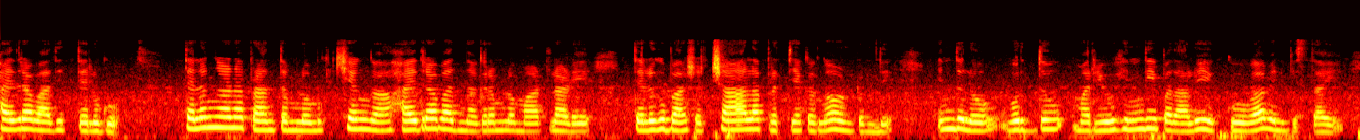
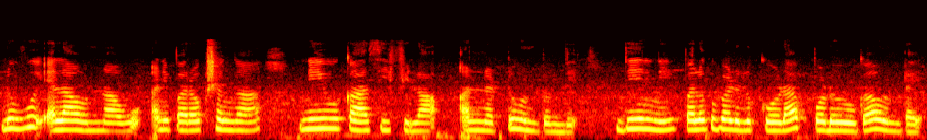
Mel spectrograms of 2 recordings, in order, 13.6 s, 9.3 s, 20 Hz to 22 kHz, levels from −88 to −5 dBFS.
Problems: constant background noise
